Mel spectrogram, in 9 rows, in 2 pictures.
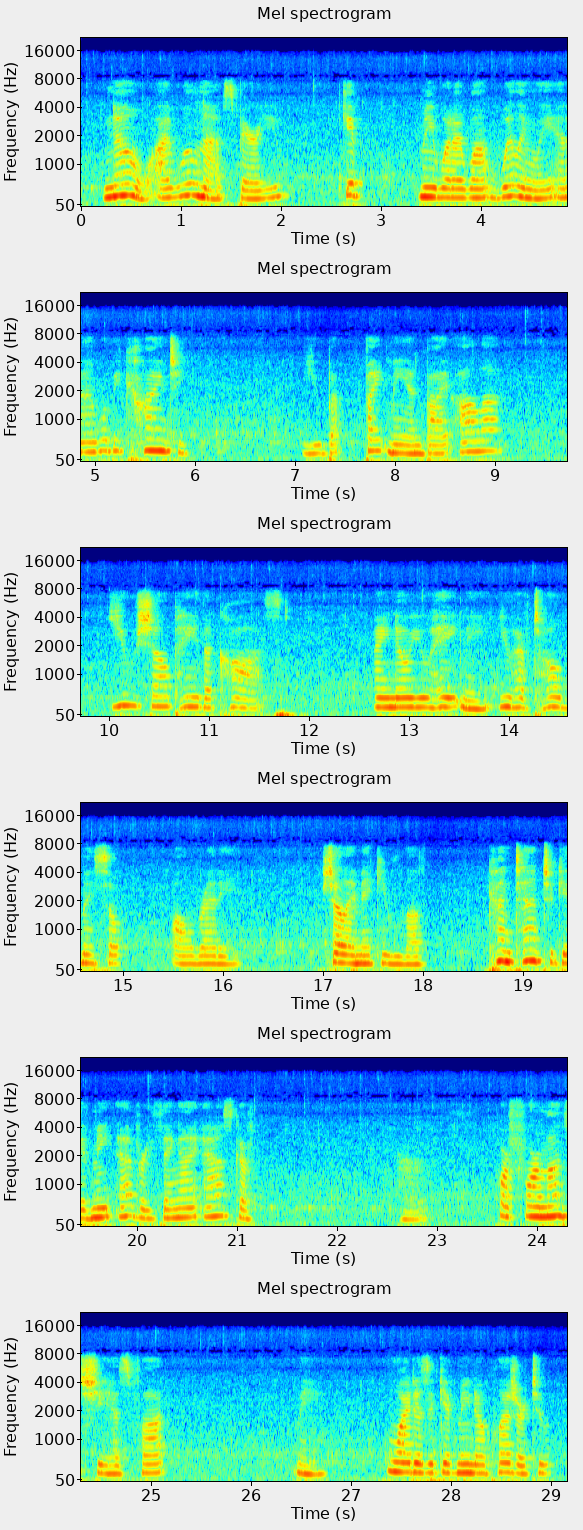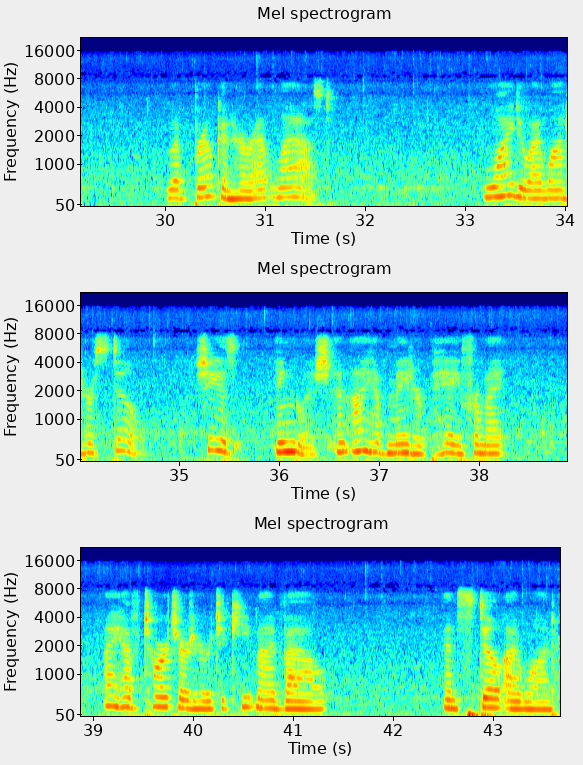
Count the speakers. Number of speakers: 1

